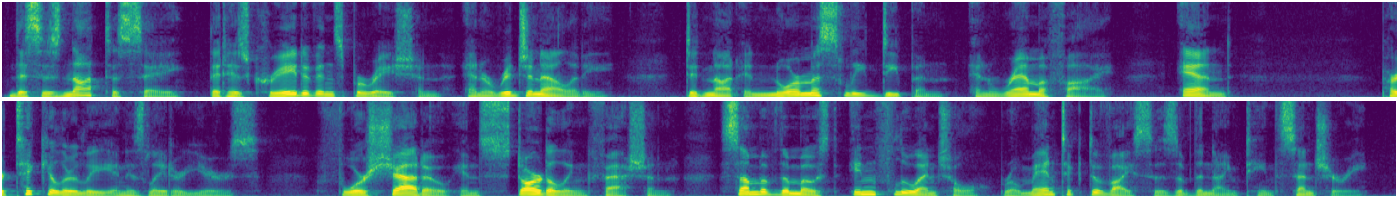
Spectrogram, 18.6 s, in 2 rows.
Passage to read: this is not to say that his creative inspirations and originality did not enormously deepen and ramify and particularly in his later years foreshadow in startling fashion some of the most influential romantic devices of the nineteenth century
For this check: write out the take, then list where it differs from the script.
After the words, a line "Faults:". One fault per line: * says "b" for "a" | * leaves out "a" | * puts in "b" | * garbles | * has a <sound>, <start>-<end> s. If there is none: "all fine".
this is not to say that his creative inspiration and originality did not enormously deepen and ramify and particularly in his later years foreshadow in startling fashion some of the most influential romantic devices of the nineteenth century
Faults:
* says "inspiration" for "inspirations"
